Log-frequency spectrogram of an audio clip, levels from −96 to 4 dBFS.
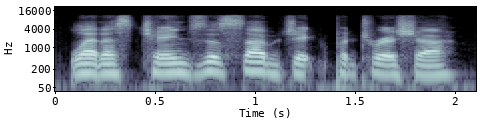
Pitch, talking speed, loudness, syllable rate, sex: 150 Hz, 170 wpm, -16 LUFS, 5.3 syllables/s, female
